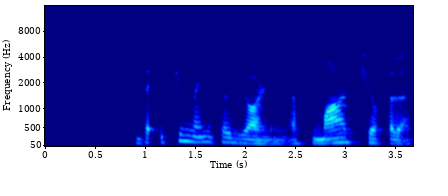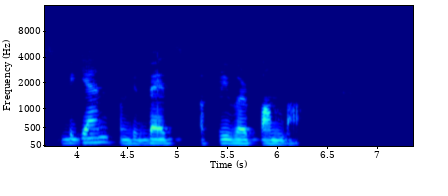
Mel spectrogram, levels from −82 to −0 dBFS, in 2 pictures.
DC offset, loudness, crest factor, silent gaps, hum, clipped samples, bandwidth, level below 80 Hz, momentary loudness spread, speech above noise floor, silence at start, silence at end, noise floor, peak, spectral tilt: under 0.1%; -54 LUFS; 20 dB; 5.18-5.22 s; none; under 0.1%; 11 kHz; -74 dBFS; 11 LU; 34 dB; 0.9 s; 1.1 s; -87 dBFS; -34 dBFS; -7.5 dB/octave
